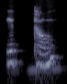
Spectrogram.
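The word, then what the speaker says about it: इत्थं: Itham. So this T, you can see you have to put like pressure over TT, H, th. It's th.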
